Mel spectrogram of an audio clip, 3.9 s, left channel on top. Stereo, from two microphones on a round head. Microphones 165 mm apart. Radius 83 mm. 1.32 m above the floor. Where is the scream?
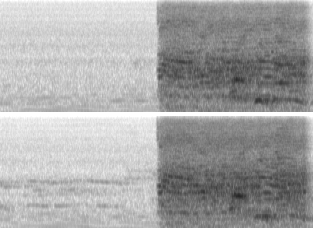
20° right (ahead or behind), 2.5 m; by 3.8 s 40° right (ahead or behind), 3.5 m.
